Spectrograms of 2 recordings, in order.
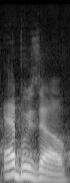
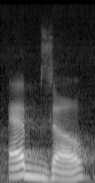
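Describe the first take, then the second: First: "ebuzo" with a full oo after the B; a clearly voiced oo in the middle of "ebuzo"; full oo vowel. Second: "ebzo" with B running straight into Z; "ebzo" with nothing between the B and Z; no vowel between consonants. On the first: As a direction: say "ebuzo" in three clear syllables, eb-oo-zo. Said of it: "where they put a full oo". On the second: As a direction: say "ebzo" as two syllables, eb-zo. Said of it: "with, like, nothing here". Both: Shown as a demonstration.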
